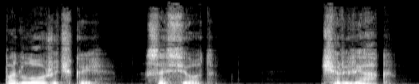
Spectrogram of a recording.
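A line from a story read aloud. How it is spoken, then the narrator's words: Dejected voice. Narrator (Russian): упавшим голосом говорила Ванда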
